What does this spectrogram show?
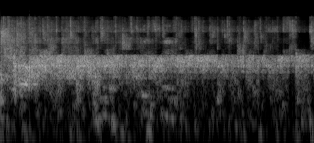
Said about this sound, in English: So can we get a clap for him this morning?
